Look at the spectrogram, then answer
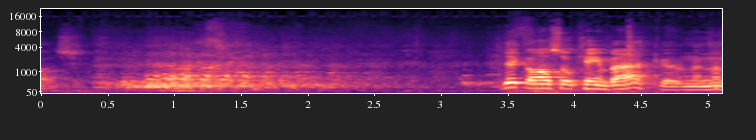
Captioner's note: audience laughs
